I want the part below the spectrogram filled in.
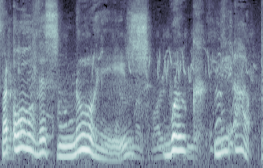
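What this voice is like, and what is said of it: Big rumbling crocodile voice. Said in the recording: “Crocodile rumbled in her big voice.”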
